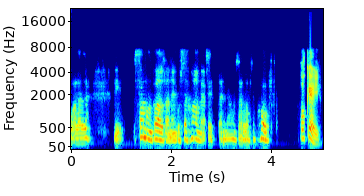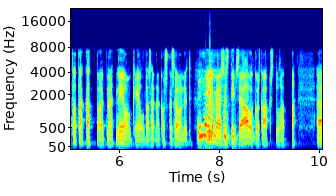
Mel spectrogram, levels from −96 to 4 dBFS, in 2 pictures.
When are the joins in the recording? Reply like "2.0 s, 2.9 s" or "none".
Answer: 2.7 s, 3.7 s, 5.0 s, 5.7 s, 8.3 s, 8.8 s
